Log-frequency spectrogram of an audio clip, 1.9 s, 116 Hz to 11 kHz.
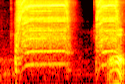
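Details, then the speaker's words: Makita DDF482 18V drill after teardown, cleaning and brush replacement (motor had smoked, gear slipping): two clean bursts of steady high whine spinning up quickly, smooth and even without rattle; motor running normally. "it started to work that's a good time for us"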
